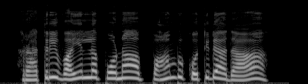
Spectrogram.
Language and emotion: Tamil, fearful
